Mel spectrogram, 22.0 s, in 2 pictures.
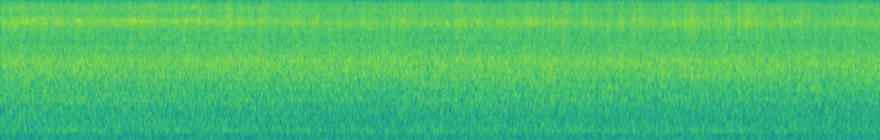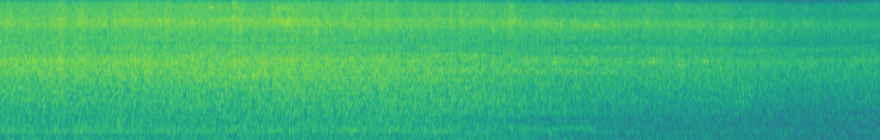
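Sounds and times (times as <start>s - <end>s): freight train rumbling past: 0.0s - 22.0s.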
